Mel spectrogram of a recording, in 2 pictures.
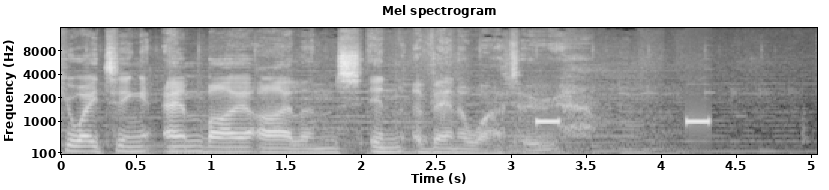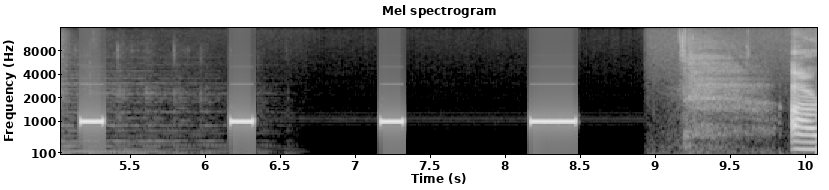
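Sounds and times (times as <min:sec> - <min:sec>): radio time signal beep: 0:03.2 - 0:03.4, 0:08.2 - 0:08.5
faint breath: 0:09.1 - 0:09.9.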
